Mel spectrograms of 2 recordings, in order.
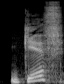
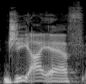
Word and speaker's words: GIF: when he said that gif G if is pronounced GIF and let me tell you why it is not the G as in giraffe if it was giraffe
